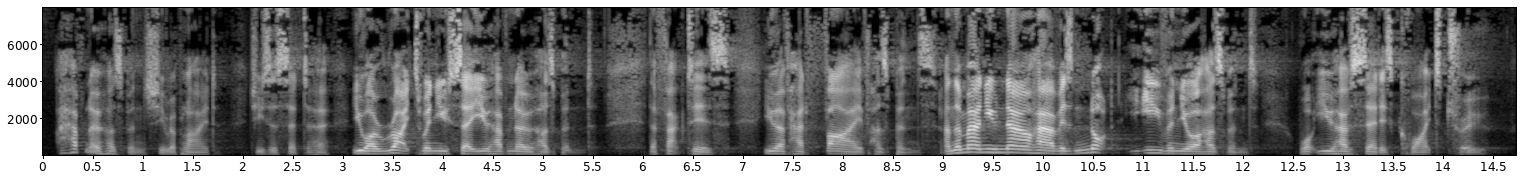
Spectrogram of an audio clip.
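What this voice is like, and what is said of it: Cross, angry-sounding character voice. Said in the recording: “That's my best impression of a cross Jesus.”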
